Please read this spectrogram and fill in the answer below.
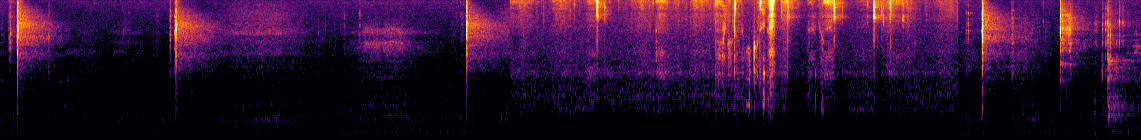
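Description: Scissors cutting through the backing of a piece of faux fur. It is a series of sharp separate snips, with a quicker run of small crisp snips in the middle.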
